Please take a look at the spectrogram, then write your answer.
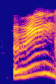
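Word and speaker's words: wring: silent है इट्स राइट W silent है देखो रथ रथ मतलब गुस्सा रिंग रिंग मतलब निचोड़ ऐसे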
